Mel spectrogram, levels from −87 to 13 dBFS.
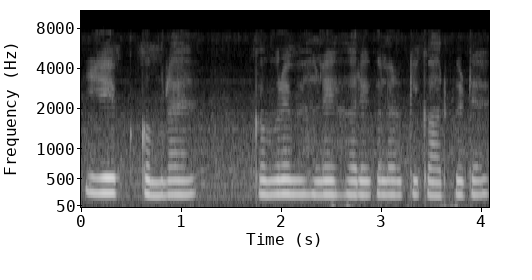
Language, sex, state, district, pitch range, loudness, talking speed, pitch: Hindi, female, Bihar, West Champaran, 225-235 Hz, -16 LUFS, 175 wpm, 230 Hz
